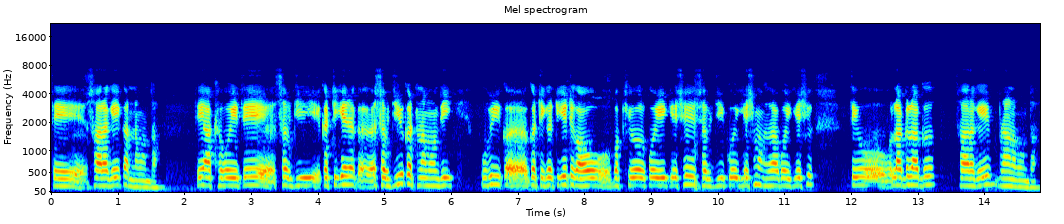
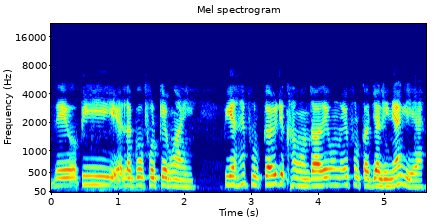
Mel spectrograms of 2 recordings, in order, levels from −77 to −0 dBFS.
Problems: none marked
